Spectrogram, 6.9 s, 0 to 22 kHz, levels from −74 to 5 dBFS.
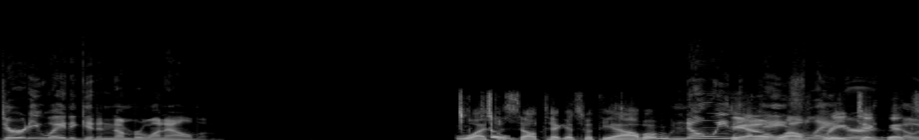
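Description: No technical faults can be heard anywhere in the speech recording.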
